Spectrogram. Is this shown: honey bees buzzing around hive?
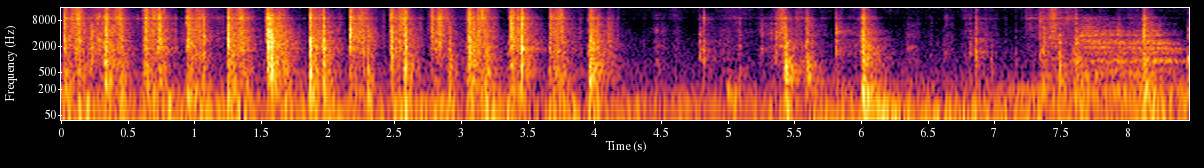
no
